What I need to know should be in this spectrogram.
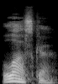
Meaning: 1. caress, endearment 2. petting 3. weasel (mammal, Mustela nivalis)
- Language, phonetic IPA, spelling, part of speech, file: Russian, [ˈɫaskə], ласка, noun, Ru-ласка.ogg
